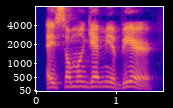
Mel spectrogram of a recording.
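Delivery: ordinary talk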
